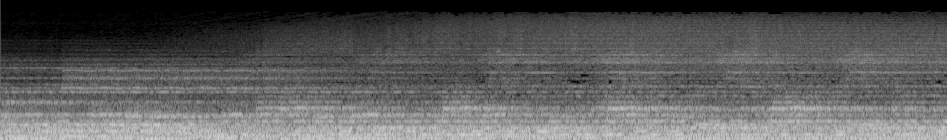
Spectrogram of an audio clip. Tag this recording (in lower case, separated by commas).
electronic music, music, ambient music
